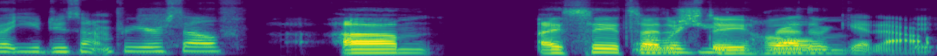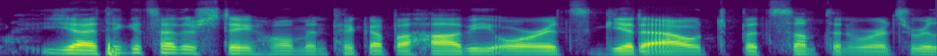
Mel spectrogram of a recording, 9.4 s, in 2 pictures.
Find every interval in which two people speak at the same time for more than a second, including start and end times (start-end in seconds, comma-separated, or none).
3.2-4.7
